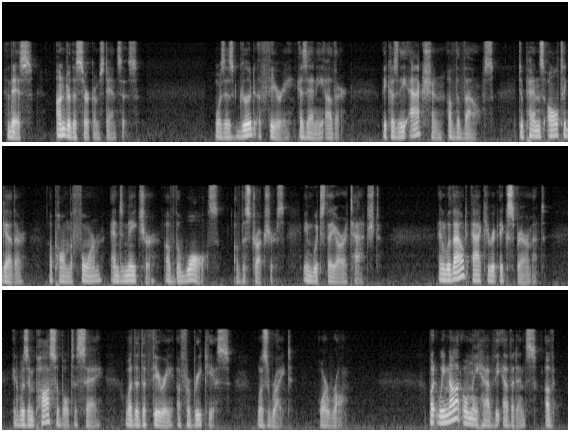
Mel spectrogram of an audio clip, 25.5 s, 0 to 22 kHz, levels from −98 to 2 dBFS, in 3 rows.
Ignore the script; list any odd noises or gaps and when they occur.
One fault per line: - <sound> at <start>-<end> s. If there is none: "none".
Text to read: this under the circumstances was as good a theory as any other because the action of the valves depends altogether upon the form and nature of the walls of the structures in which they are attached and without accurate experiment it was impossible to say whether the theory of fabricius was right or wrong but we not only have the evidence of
none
